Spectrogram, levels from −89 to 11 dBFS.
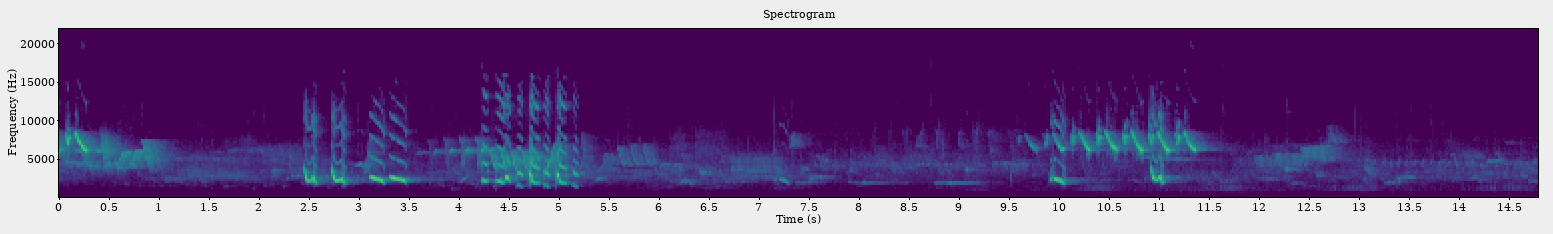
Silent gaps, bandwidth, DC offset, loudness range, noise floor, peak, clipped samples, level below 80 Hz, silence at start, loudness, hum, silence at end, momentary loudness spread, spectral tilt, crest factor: none; 17 kHz; under 0.1%; 10 LU; -64 dBFS; -8 dBFS; under 0.1%; under -90 dBFS; 0 s; -22 LUFS; none; 3.4 s; 21 LU; 13.5 dB/octave; 22 dB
